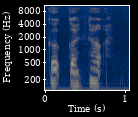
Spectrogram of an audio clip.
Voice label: woodpecker, Cheyenne

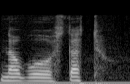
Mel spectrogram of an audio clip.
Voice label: my belt, cheyenne

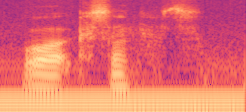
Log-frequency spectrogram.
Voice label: turn the light on, Cheyenne language; Vó'ho'kâsenôtse!

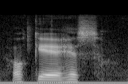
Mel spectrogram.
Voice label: mouse, cheyenne language

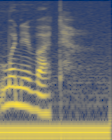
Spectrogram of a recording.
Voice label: newbird, Cheyenne

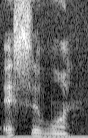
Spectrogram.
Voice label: buffalo female, cheyenne language

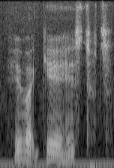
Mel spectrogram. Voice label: scarf, cheyenne

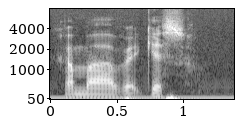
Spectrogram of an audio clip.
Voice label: sparrow, Cheyenne

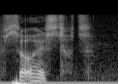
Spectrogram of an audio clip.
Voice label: breechcloth, cheyenne; nêhpêsó'hestôtse; loincloth / breechcloth

